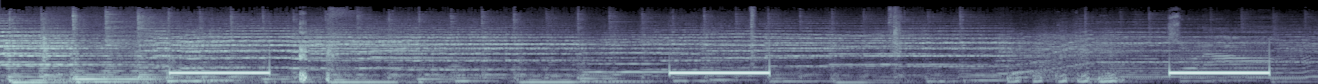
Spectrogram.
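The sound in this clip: Telephone ringing as three long, steady mid-pitched tones about five seconds apart, each cutting through lively instrumental music that plays throughout.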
